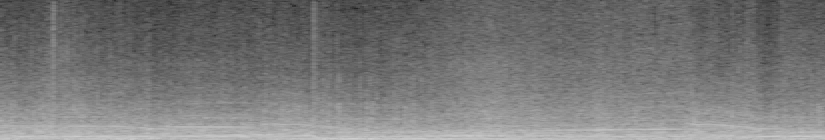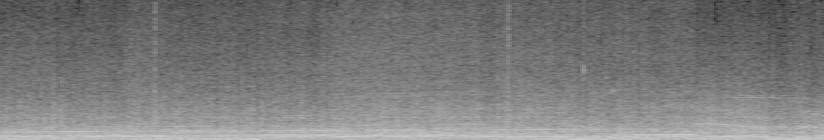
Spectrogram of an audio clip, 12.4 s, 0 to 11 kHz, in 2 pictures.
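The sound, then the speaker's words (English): A BMW M8 car engine in a driving video game, on the Maple Valley track, drones loudly and continuously, rising and falling in pitch as it revs and shifts through gears, with occasional tire squeal, without talk. “Let's jump in with the M8.”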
